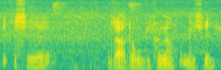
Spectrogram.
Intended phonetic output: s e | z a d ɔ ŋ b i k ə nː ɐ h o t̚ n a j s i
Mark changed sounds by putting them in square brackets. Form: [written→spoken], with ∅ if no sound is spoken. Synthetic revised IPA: s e | z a d ɔ ŋ b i [k→kʰ] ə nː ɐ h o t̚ n a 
